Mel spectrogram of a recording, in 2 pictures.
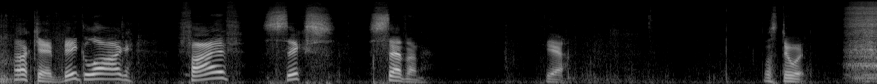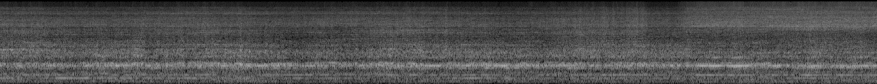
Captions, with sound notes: Okay. Big log, five, six, seven. Yeah, let's do it. (electric saw screeching)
